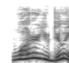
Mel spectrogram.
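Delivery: mock, shrill, very high, loud screaming. Retelling a mother screaming a name at a dad: imitating mom screaming. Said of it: "just screaming at him".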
